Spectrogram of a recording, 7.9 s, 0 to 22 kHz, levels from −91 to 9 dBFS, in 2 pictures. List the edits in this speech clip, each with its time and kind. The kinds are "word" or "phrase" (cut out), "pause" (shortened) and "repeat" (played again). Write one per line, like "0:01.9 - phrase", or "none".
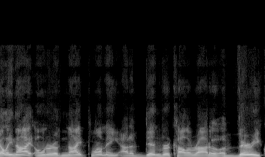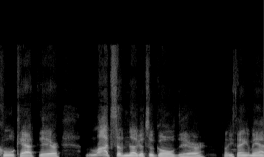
none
